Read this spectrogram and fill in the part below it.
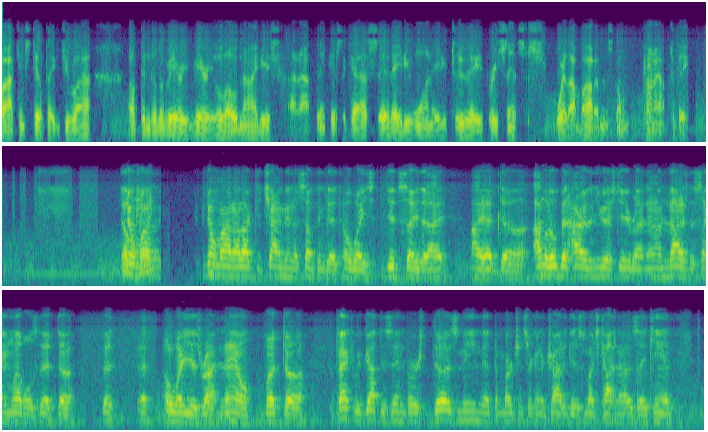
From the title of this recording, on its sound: May 2018 Monthly Conference Call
